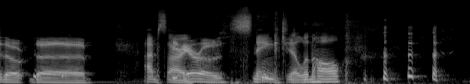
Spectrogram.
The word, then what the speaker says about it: Gyllenhaal: sorry snake Gyllenhaal hahaha or is it snake healing Hall it's actually pronounced Jill and Holly I'm just kidding it's not it's not it's something like healing hall or at least that's what he said on Conan but we also the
